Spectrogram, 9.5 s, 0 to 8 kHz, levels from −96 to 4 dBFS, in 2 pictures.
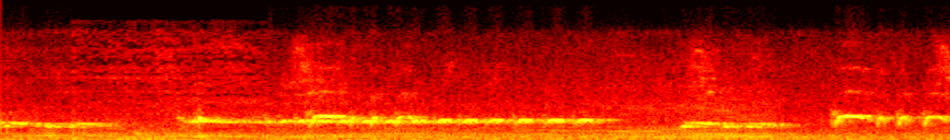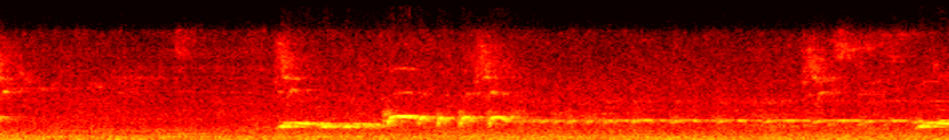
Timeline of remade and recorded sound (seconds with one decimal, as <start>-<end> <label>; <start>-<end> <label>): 0.0-1.3 remade; 1.3-5.3 recorded; 5.3-6.0 remade; 6.0-9.5 recorded

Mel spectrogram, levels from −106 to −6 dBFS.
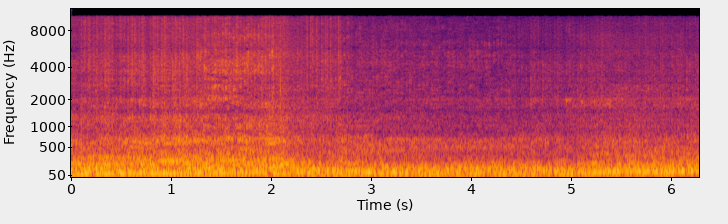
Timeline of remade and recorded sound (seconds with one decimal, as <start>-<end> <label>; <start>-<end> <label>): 0.0-1.3 remade; 1.3-1.8 recorded; 1.8-2.7 remade; 2.7-4.4 recorded; 4.4-6.3 remade

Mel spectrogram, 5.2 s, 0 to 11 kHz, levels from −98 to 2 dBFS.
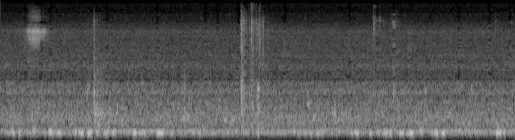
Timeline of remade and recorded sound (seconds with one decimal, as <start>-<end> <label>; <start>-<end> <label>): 0.0-5.2 recorded

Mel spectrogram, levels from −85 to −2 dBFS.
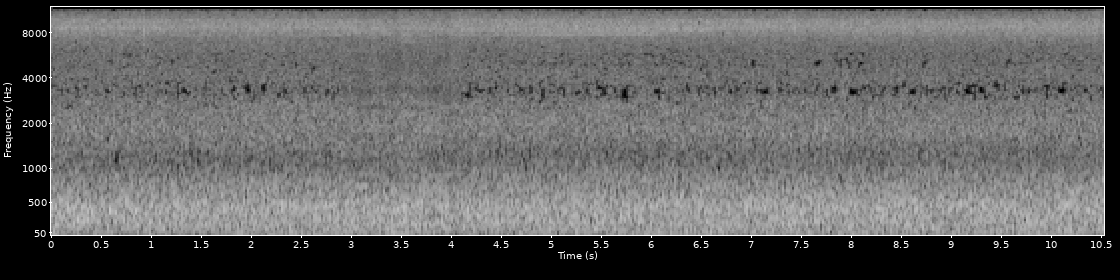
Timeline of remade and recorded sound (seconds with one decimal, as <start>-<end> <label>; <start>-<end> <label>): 0.0-2.9 recorded; 2.9-4.1 remade; 4.1-10.5 recorded

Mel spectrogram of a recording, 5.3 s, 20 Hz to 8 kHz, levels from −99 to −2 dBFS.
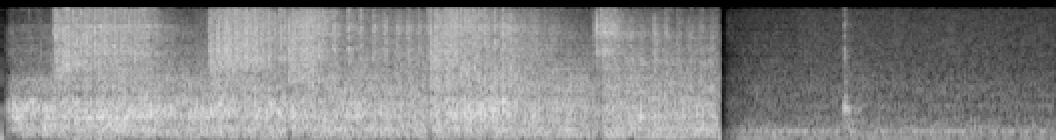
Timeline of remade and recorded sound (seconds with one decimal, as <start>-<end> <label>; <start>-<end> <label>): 0.0-1.0 remade; 1.0-2.7 recorded; 2.7-4.0 remade; 4.0-5.3 recorded

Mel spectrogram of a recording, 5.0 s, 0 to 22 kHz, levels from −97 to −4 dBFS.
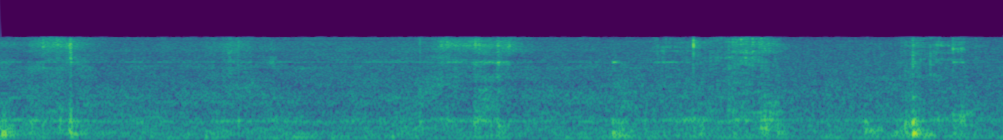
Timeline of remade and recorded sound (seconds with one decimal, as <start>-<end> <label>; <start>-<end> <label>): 0.0-3.0 remade; 3.0-5.0 recorded

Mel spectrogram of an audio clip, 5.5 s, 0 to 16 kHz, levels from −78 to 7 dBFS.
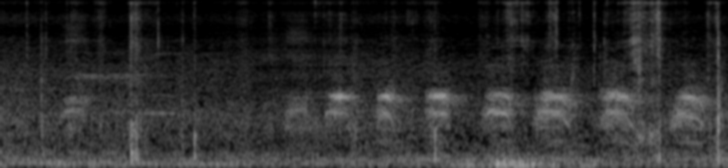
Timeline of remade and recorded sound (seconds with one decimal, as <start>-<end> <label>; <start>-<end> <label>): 0.0-1.9 recorded; 1.9-2.6 remade; 2.6-5.5 recorded

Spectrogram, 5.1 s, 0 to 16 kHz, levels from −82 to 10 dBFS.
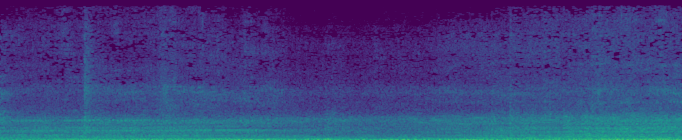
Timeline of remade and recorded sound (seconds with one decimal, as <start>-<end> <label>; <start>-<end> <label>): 0.0-3.2 recorded; 3.2-4.2 remade; 4.2-5.1 recorded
